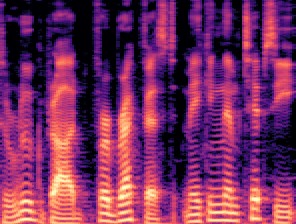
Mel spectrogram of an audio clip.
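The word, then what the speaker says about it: rugbrød: during festivities Danes take a strong alcoholic drink called gamaldansk with rye bread pronounced rugbrod for breakfast making them Tipsy even in the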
